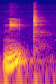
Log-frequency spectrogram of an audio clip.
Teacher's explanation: my E is going to be short in duration because it's followed by a T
